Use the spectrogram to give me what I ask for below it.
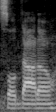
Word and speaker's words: Soldado: He wrote the sequel to Sicario, Sicario Day of the Soledad, mm-hmm. – or Soldado. However it's said. I know I just said it wrong, but it's Soldado, I believe.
